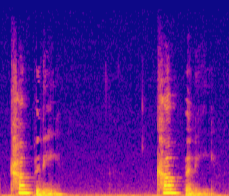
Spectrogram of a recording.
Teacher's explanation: here i'm using the unrounded uh sound as in cup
